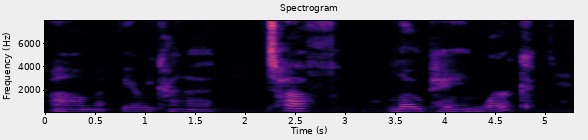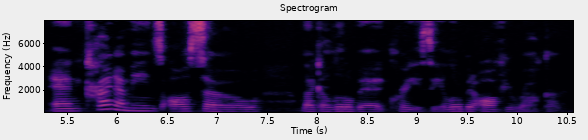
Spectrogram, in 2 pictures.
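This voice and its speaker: A woman teacher giving a read-aloud lesson, explaining and narrating a children's story in an expressive, instructive way. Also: fairly low pitch, slow pace, breathy edge.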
